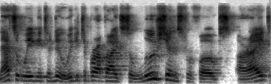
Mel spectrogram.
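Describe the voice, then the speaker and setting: A man talks in an animated tone at a fairly quick pace. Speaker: direct sales business leader. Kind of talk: sales presentation webinar. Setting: webinar. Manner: fast.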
